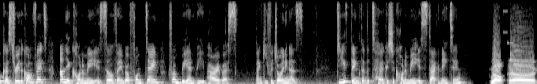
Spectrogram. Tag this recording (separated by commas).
Speech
